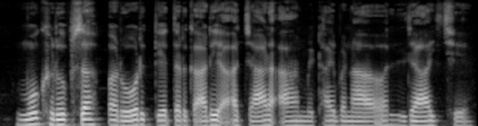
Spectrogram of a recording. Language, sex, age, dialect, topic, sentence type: Maithili, male, 25-30, Eastern / Thethi, agriculture, statement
